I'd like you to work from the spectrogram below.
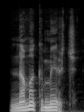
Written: नमक-मिर्च

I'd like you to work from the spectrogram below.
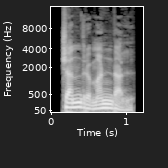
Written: पश्चिम एशिया

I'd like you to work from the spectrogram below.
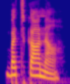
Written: बचकाना

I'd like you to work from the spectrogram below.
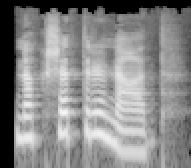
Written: नक्षत्र-नाथ

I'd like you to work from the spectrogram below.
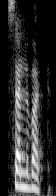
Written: सलवट

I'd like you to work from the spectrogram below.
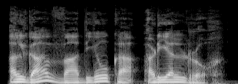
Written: अड़ियल

